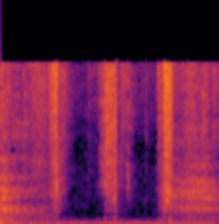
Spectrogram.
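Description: Cardboard trading cards being flicked one by one through a hand-held stack: faint papery slides and soft clicks at irregular moments.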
